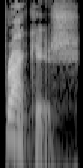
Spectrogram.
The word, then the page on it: brackish: anglais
